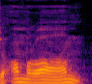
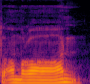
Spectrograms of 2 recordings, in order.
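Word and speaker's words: Amram: In fact by the way it's not even Omran. He could not even pronounce the word correctly. It is Omram not Omran.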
